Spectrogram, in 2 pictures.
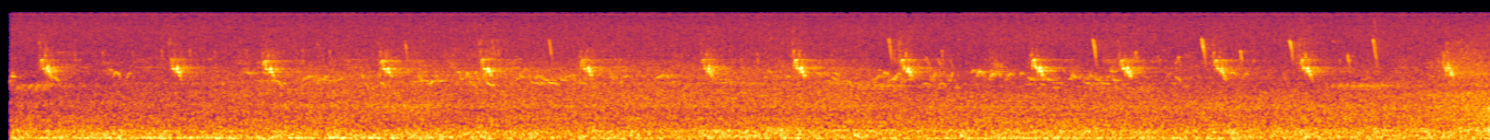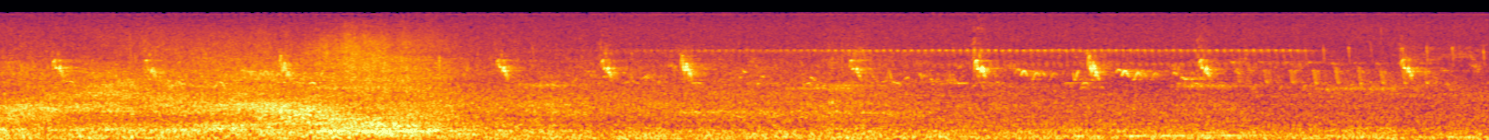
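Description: Birds chirping over steady outdoor background noise, a short sharp call about once or twice a second. About halfway through, a broad rushing sound swells for several seconds and fades.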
